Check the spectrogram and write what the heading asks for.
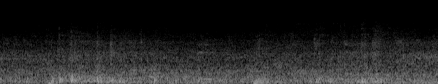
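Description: City street ambience: a steady low rumble with some light, irregular clattering.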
